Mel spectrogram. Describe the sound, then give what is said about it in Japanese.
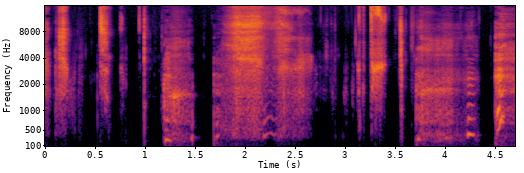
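Someone eating ice cream, giving a series of short, irregular crunching and chewing bursts separated by brief quiet gaps, moderately loud and with no talk. “アイス食べてるだけだよ。”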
